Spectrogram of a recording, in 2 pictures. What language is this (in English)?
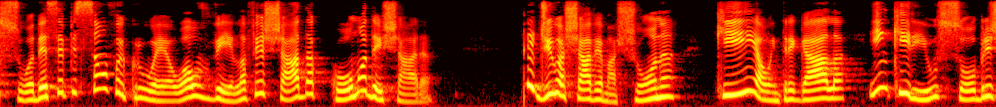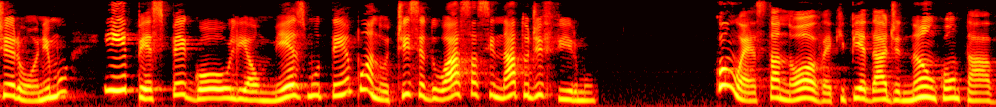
Portuguese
